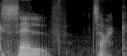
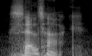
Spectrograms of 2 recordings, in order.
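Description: First: The v in selv is clearly pronounced. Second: The v in selv is silent. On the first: The speaker calls it wrong. "We don't really pronounce the V like selv tak. That's unnatural Danish" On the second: The speaker calls it right. "We don't really pronounce the V"

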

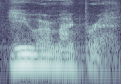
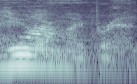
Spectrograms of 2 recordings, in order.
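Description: The two takes are said the same way.

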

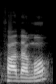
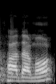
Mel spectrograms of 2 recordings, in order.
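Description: Both takes have the same delivery.

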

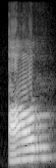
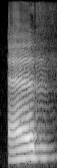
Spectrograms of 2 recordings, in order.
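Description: First: The opening vowel sounds thick and backed. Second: The opening vowel sounds thin and fronted. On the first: "Ra'dan etkilendi, kalınlaştı hemze, hata" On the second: "bu sefer hemzenin inceliği Ra'ya bulaştı, onu inceltti, o da hata"

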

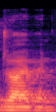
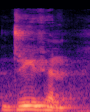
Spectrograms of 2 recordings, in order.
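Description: First: The first vowel sounds like 'eye'. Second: The first vowel sounds like 'ih'. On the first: The speaker calls it wrong. "অনেকে বলি হচ্ছে ড্রাইভেন" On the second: The speaker calls it right. "কিন্তু উচ্চারণটি হবে ড্রিভেন"

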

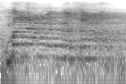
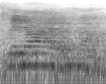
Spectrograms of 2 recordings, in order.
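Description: First: The refusal is said in a sharp, harsh tone. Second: The refusal is said in a soft, gentle tone. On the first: The refusal startles the listener. The speaker calls it wrong. "เป็นอย่างนี้ลูกค้าตกใจเลย" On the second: The refusal is polite and kind. The speaker calls it right. "นุ่มกว่า"

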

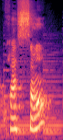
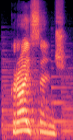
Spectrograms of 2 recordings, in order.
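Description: First: The word ends on the nasal vowel, no T. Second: The final T is pronounced at the end. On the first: The speaker calls it right. "vai falar croissant e parar aqui no AN" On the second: The speaker calls it wrong. "você não vai falar croissant, croissant, nada disso"

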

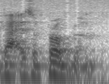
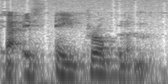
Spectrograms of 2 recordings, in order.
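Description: First: The vowel-initial words are joined smoothly, with no catch in the throat. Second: The vowel-initial words start with a catch in the throat, separating them. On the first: The speaker calls it right. "You say" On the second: The speaker calls it wrong. "So you don't say"

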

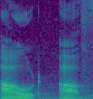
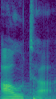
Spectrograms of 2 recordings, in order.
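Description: First: Both words are said fully and separately. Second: The two words merge into one reduced word.

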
